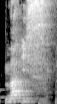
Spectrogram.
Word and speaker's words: maïs: Another word, the same, maïs, maïs.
